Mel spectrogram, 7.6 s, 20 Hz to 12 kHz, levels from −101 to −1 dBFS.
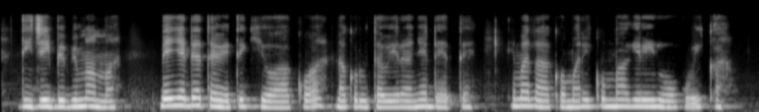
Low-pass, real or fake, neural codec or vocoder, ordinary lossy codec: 7.2 kHz; fake; codec, 16 kHz, 4 kbps, X-Codec, HuBERT features, trained on balanced general audio; none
